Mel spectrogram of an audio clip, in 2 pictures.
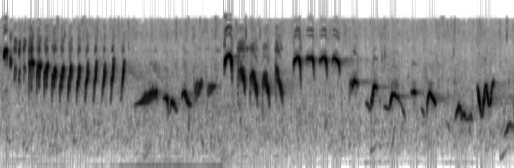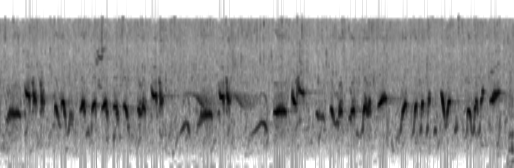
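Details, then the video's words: White-rumped shama (murai batu) delivering a long harsh 'nembak' style training song amid nature sounds and trickling water: a fast rattling trill, then a rich stream of rapid varied whistles, slurs and chirps continuing without pause. "masteran nembak kasar cocok untuk murai batu Kacer dan cucak ijo Murai Batu"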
